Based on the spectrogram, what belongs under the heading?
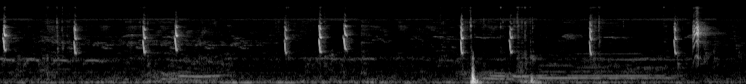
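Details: Javan fantail: a scattered series of short, high, piercing notes. Low thumps and a faint humming tone sound partway through.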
